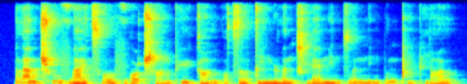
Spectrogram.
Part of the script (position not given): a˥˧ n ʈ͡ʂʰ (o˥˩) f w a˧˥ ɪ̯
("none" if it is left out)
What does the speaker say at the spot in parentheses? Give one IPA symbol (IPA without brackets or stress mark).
u˥˩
